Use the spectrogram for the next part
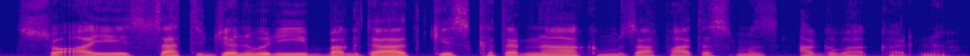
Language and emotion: Kashmiri, neutral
